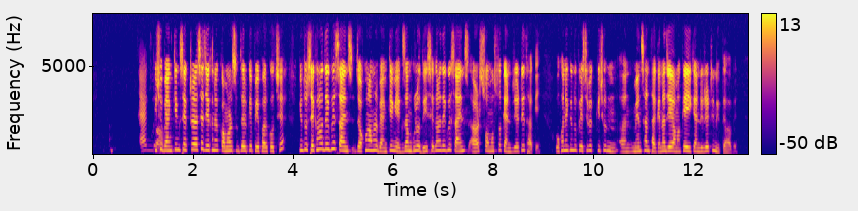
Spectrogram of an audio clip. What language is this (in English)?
Bangla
